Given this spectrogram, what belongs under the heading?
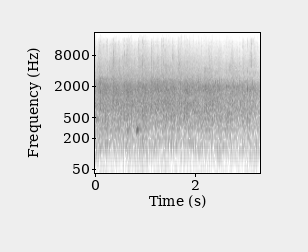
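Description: An audience claps throughout at a tech talk on CSS, a steady even wash of many hands that holds at a moderate, slightly distant level for a few seconds.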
